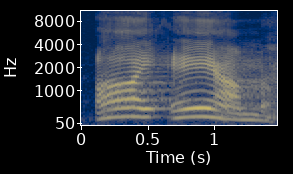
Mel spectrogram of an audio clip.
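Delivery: ringing declaration. Retold or imitated. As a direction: proclaim "I am" to the back of the church. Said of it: "has been declared by Jesus".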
